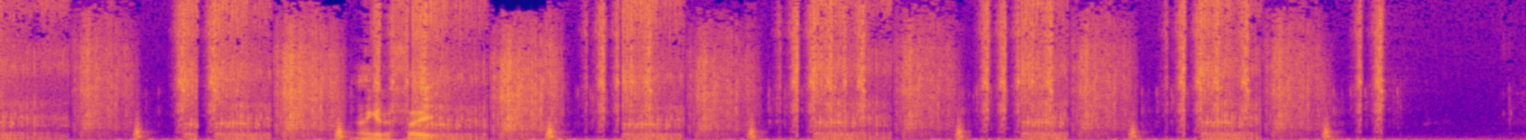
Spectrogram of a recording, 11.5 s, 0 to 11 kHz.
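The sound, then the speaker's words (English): Video game wolf growls and snarls come in a rapid series of loud bursts during a battle encounter in Misty Area 2, with a voice speaking briefly over the battle noise. “Wolf! The battle begins.”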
